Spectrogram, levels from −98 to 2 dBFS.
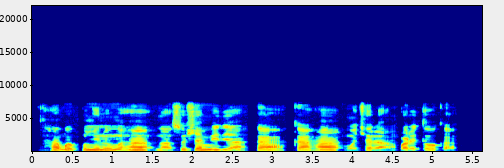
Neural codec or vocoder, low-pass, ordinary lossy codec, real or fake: none; 7.2 kHz; none; real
